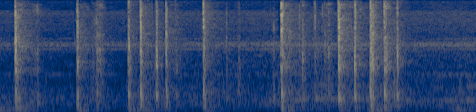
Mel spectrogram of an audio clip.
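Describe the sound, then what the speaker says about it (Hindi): Keys clatter on a mechanical keyboard with deep-travel keys, a close, crisp run of uneven taps in quick bursts with short pauses between, heard alone in a quiet room. "जब आप टाइप करते हो तब उसके मतलब कीबोर्ड जो है साउंड प्रोड्यूस करता है, जैसे कि ऐसे।"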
